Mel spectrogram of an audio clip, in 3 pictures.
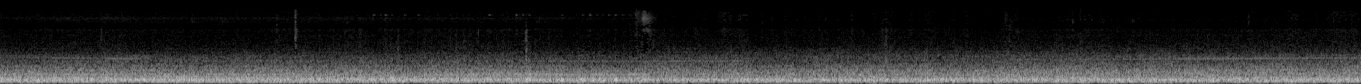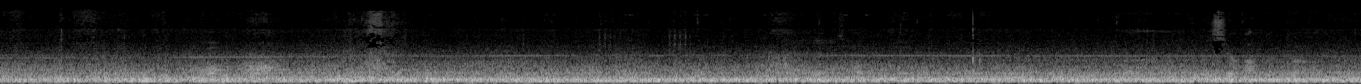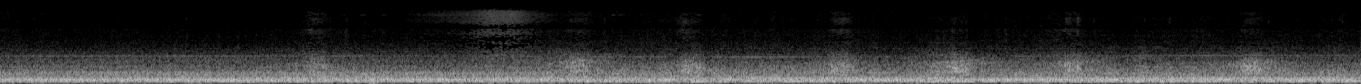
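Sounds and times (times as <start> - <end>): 
faint whining tone: 0.0 - 40.8
truck engine drone driving at steady speed: 0.0 - 40.8
truck road rumble: 0.0 - 40.8.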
